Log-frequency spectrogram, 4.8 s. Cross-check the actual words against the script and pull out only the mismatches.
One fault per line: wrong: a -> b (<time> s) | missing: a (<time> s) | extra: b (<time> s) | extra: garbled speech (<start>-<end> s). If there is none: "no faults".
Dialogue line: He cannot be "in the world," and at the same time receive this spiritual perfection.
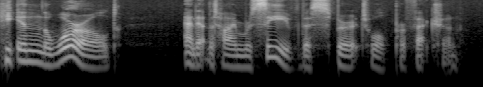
missing: cannot be (0.1 s)
missing: same (2.1 s)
